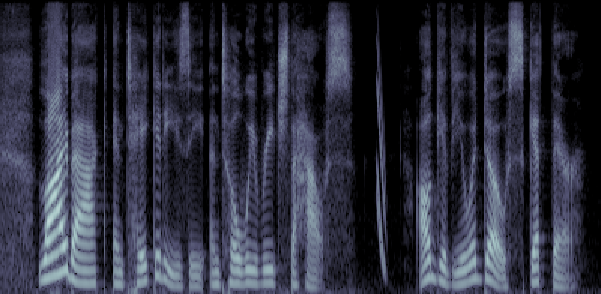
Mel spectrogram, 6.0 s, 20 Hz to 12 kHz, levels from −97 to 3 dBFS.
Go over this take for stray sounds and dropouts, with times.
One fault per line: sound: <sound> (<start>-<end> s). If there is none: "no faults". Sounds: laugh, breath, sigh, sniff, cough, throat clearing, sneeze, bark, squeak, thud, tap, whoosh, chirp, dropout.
sound: chirp (3.8-3.9 s)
